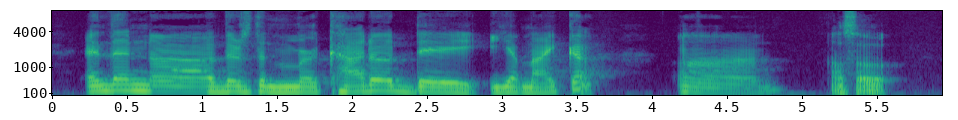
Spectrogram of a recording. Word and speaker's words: Jamaica: And then and then, uh, there's the marcado de yamika. Um, also pronounced Jamaica. Um, it is not pronounced Jamaica if you're in Mexico.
